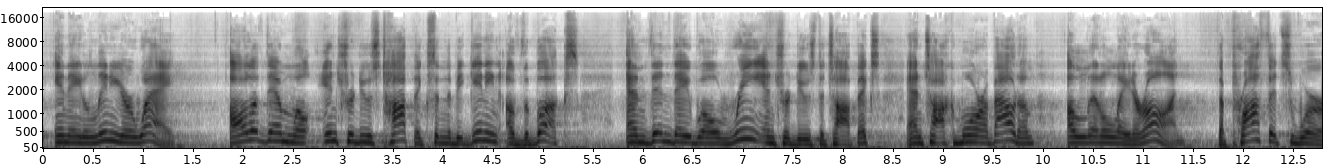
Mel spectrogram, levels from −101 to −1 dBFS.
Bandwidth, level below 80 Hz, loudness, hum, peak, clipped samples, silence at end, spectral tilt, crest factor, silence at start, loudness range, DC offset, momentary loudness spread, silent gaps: 18 kHz; -36 dBFS; -16 LUFS; none; 0 dBFS; under 0.1%; 0 s; -5.5 dB/octave; 16 dB; 0 s; 1 LU; under 0.1%; 6 LU; none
